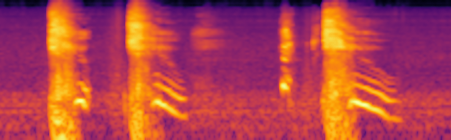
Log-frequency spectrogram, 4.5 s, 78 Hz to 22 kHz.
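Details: Three loud, explosive sneezes, each preceded by a short intake of breath, in a quiet room; repeated hay fever sneezing from a compilation filmed over 3-4 days.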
